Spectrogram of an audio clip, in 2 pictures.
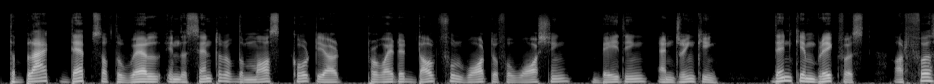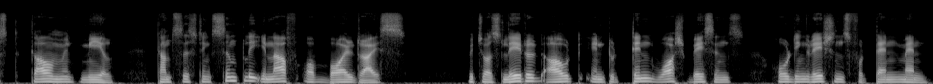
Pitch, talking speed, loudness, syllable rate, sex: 120 Hz, 145 wpm, -23 LUFS, 4.5 syllables/s, male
